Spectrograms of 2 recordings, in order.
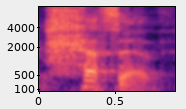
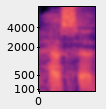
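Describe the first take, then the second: First: It begins with a harsh, throaty rasping sound. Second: It begins with a soft, plain h sound. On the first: "Sorry, did I get you?" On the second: "That's the American English way to say the word Hesed"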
